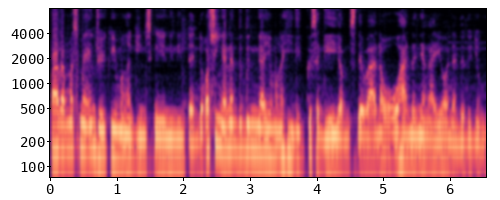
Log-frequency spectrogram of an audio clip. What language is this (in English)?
Filipino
